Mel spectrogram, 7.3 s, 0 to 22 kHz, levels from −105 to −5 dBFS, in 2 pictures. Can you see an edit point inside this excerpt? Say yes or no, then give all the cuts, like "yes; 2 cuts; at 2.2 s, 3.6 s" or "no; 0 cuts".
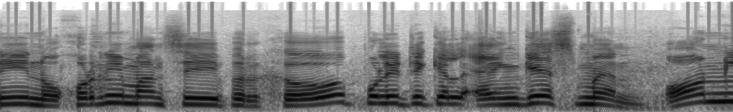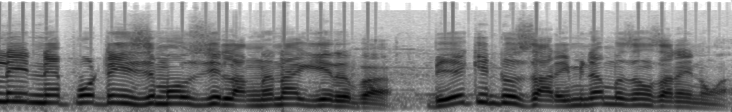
yes; 2 cuts; at 3.2 s, 5.7 s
